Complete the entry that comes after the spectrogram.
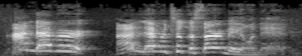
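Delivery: high, exasperated complaint; indignant. Real, not acted. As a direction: complain that nobody asked you. Ranting about the new packaging.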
